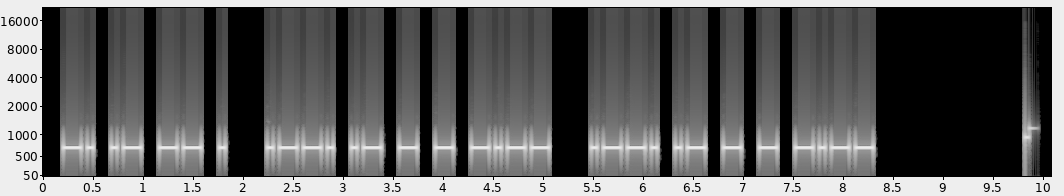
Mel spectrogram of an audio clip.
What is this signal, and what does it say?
Morse code, heard as a keyed tone, about 20 wpm, 700 Hz. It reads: NAME PATTY PATTY
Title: Practice QSO - Exchange 1 - Beginning - 20wpm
